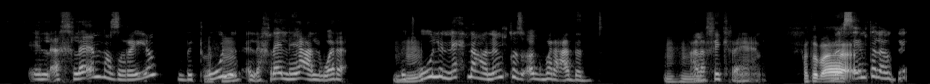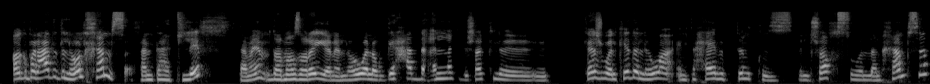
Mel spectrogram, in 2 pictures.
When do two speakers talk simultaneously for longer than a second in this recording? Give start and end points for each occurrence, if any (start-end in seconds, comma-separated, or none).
none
